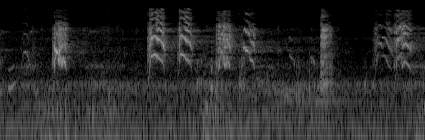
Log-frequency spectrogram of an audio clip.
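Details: Indian ringneck parrot fed soaked rice and corn, a squirrel sharing the meal; short, shrill, grating squawks come singly and in pairs at irregular intervals against a soft outdoor background.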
